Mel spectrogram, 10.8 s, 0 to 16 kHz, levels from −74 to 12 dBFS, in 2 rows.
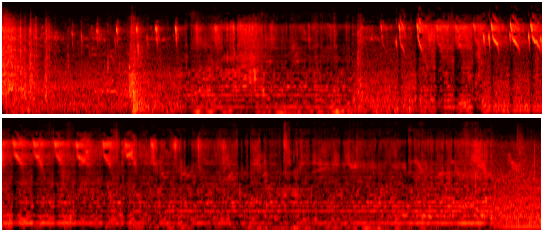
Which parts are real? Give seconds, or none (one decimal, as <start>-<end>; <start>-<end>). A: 0.0-1.8; 3.5-4.2; 4.8-5.4; 10.3-10.8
